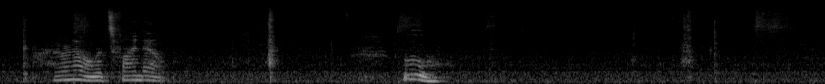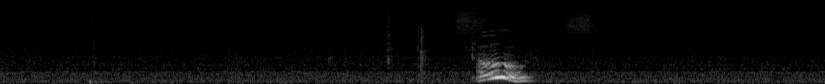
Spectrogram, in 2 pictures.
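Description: Playing cards are laid down softly on a cloth-covered table.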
